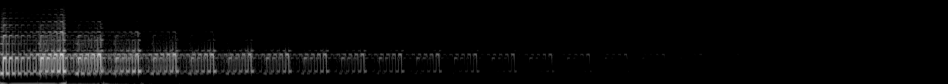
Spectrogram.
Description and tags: Sampling Illustration (G/A#)
This sound is a simple example of creative use of the sounds of this pack.
I copied the note G sample with altered volume in a new channel (stereo) and applied different delay effects on each channel. Then I mixed it with a volume altered and reversed version of the A# sample. Finally I applied a gentle reverb.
